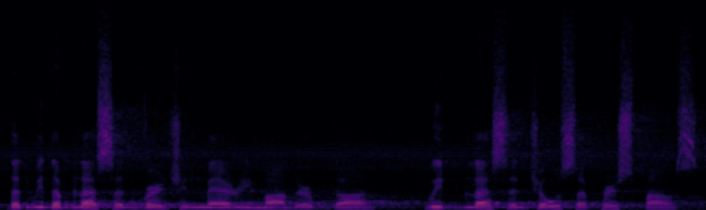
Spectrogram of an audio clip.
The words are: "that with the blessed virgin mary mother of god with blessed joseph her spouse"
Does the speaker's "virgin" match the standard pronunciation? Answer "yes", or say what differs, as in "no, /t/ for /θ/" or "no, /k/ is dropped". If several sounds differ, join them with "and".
yes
